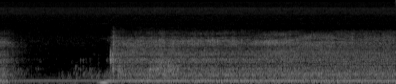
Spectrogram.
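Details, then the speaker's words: Hot tub jet pump after repair (capacitor replaced on the previously humming pump): quiet mains hum, then the pump starts into a steady, even rush of water and motor noise; the side that didn't work now runs properly. "So let's try the ones that didn't work last time first. And you see they're working."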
